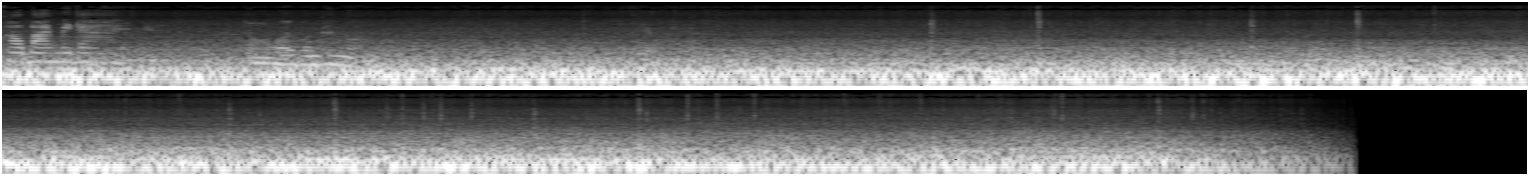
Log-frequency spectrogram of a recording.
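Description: Steady low rumble of a car driving on a wet road, heard from inside the cabin. It fades out near the end.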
